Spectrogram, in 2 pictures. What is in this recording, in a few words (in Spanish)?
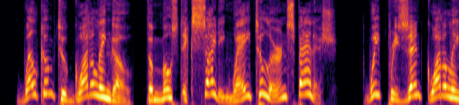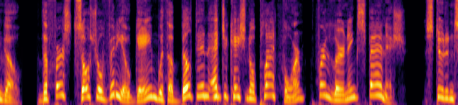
interpretación inglés USA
